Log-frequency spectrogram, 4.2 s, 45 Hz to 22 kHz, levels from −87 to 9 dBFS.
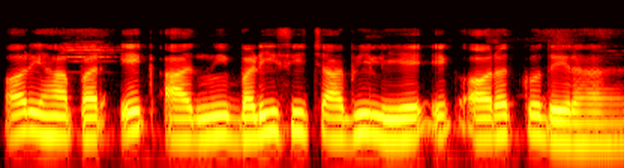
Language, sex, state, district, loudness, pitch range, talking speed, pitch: Hindi, male, Uttar Pradesh, Lucknow, -15 LUFS, 140-160 Hz, 215 wpm, 150 Hz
